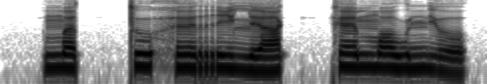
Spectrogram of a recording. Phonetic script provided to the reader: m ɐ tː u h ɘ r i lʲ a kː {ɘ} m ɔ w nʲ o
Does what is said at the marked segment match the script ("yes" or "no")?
no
